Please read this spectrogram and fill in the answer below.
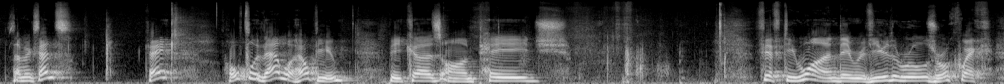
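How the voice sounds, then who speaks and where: A man's voice: a little high, lively intonation, slow pace, pauses often, a little mellow, a little hiss or hum. A man from Hawaii teaching a science lesson, explaining patiently and often checking in with "okay?" and "all right?". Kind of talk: classroom lecture.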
